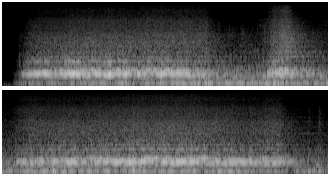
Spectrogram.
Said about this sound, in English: The last steam engine at the Milwaukee County Zoo is leaving in October.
